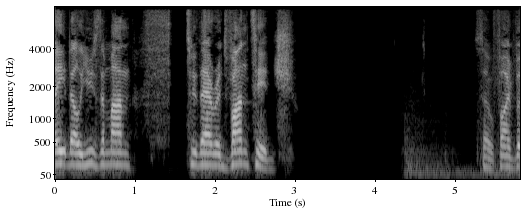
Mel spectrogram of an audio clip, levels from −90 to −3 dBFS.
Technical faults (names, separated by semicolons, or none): none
